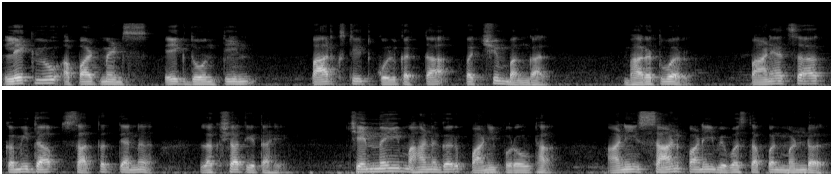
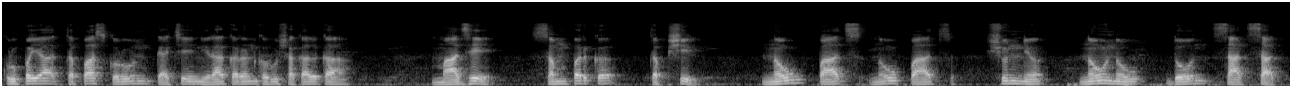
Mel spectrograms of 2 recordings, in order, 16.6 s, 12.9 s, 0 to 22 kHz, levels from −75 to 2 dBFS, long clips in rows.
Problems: constant background noise, background conversations at intervals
